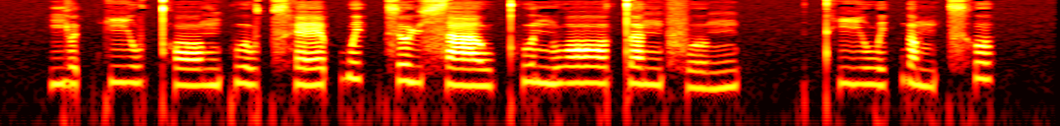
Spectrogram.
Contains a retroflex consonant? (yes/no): no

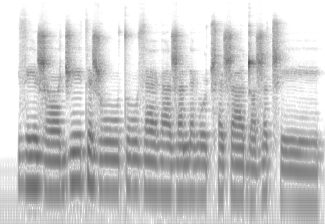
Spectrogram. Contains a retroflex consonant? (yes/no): yes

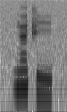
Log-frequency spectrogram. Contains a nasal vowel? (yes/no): yes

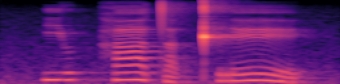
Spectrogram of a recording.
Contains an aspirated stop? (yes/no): yes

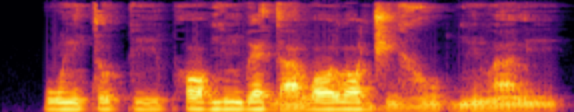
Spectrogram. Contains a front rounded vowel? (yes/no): no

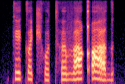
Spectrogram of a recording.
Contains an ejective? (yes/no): yes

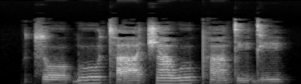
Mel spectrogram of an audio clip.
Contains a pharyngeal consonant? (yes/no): no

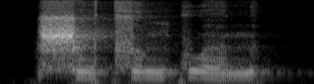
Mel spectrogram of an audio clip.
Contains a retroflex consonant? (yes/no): yes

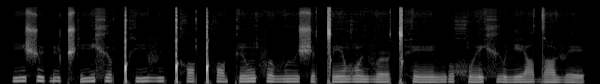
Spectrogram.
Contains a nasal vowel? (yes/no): yes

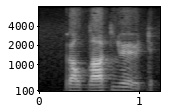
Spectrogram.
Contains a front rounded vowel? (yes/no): yes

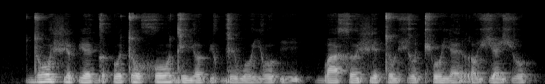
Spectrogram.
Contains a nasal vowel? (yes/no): no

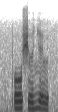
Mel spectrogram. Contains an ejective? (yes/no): yes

